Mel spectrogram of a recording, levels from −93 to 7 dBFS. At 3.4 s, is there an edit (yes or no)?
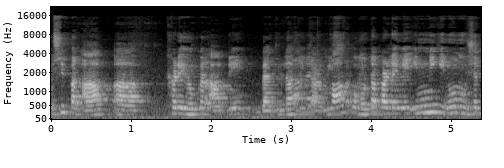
yes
